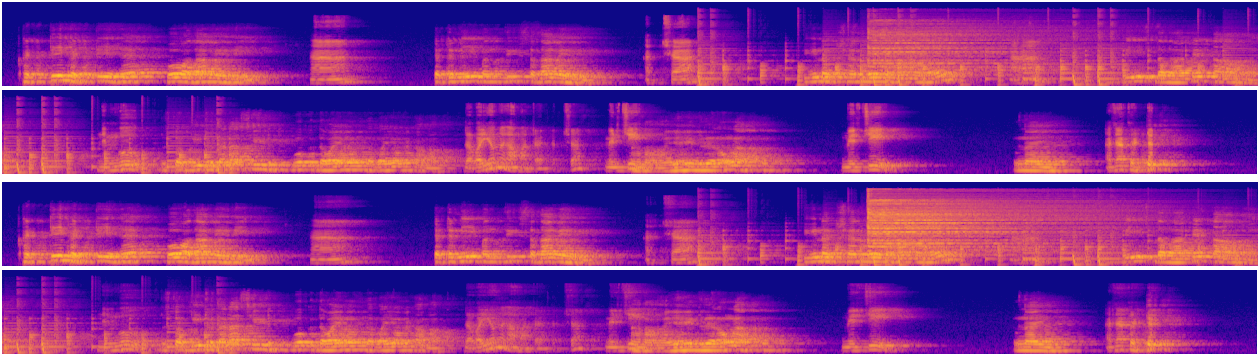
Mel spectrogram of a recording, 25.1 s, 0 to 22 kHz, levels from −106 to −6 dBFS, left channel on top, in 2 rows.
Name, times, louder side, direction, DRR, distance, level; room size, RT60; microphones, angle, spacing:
voice 1, 0.2-2.5 4.3-5.9 8.0-9.5 11.0-12.6 14.3-16.9 18.9-20.3 22.7-23.1 24.0-24.1, equal, 25° right, 3 dB, 4.6 m, -30 dB
voice 2, 3.1-3.6 6.4-7.0 10.1-10.5 13.5-14.1 17.2-19.1 21.0-21.5 23.6-24.1, left 4 dB, 85° left, 8 dB, 2.7 m, -38 dB
sound 1, 7.0-15.0, left 1 dB, 20° left, 1.8 m, -40 dB
sound 2, 8.7-11.1, right 10 dB, 70° right, 1.4 m, -31 dB
26.0 x 23.0 x 9.1 m, 0.87 s
head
